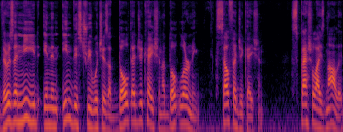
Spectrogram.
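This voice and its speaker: Speaking with a non-native accent, a man talks at a fairly quick pace with a fairly high pitch and ordinary pitch variation. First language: not English. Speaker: online business coach. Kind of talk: webinar presentation. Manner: halting, many repetitions and fillers; animated.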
